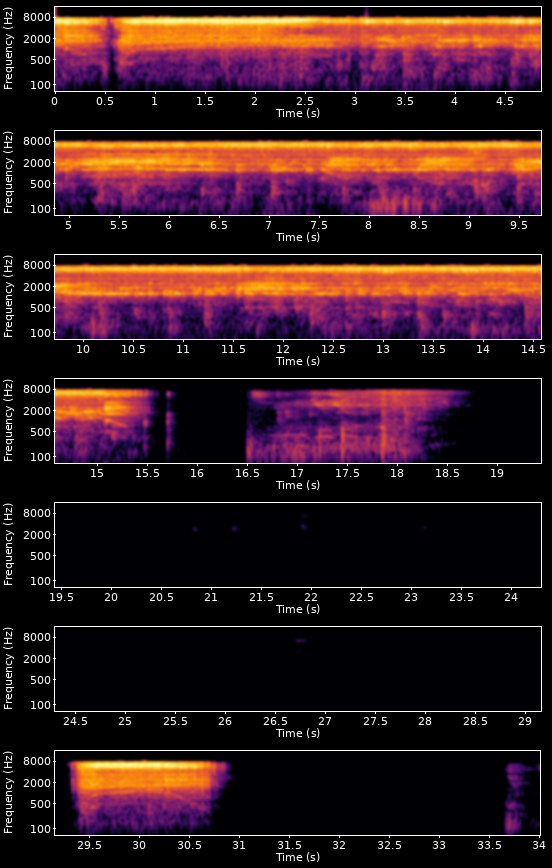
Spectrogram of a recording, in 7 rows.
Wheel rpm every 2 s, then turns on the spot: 110, 160, 160, 160, 160, 160, 160, 110, 0, 0, 0, 0, 0, 0, 20, 40, 0.
none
